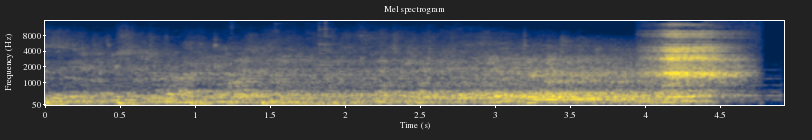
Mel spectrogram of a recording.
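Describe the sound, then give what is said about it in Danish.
A rough snore from a person asleep in bed rattles on steadily for several seconds, low and throaty, then ends in a sharper, breathy snort before cutting off. “Hvorfor snorker du? Jeg sover. Du snorker? Nej, jeg trækker bare vejret tungt.”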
